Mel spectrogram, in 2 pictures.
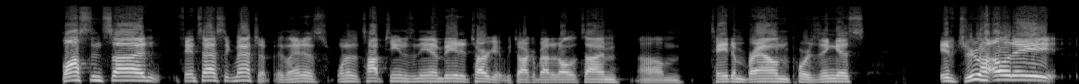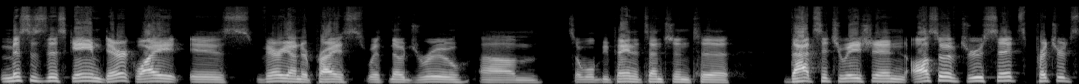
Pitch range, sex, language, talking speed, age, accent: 115-145 Hz, male, English, 155 wpm, 20-39, American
